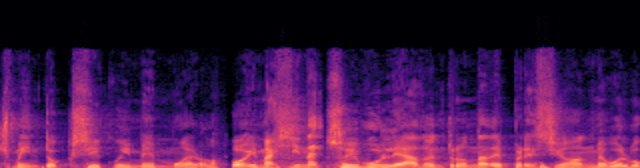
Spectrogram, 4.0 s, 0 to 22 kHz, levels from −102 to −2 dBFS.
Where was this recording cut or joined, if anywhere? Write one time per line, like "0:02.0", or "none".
0:01.4
0:02.0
